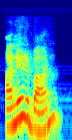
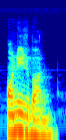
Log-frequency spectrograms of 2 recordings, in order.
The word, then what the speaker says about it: Anirban: Anirban in English, Germans stress the I part, but in Bangla, it would be Anirban. The A is basically AW. The first A is always AW.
